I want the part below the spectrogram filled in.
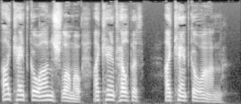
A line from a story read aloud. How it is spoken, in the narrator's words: Meyer Katz only groaned in response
